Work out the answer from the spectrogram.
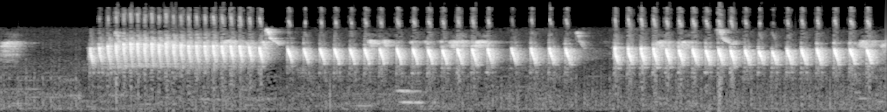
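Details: White-shouldered triller singing: a loud, rapid high trill of about two seconds, then a slower run of sharp repeated notes, a brief pause, and another long fast trill. No other sounds intrude.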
